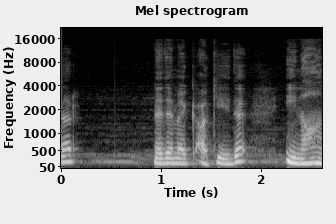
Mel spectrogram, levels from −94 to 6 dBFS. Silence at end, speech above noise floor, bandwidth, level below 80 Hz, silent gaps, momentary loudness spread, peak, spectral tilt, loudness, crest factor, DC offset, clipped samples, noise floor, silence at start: 0 s; 25 dB; 12 kHz; -58 dBFS; none; 8 LU; -2 dBFS; -9 dB/octave; -18 LUFS; 16 dB; under 0.1%; under 0.1%; -42 dBFS; 0 s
